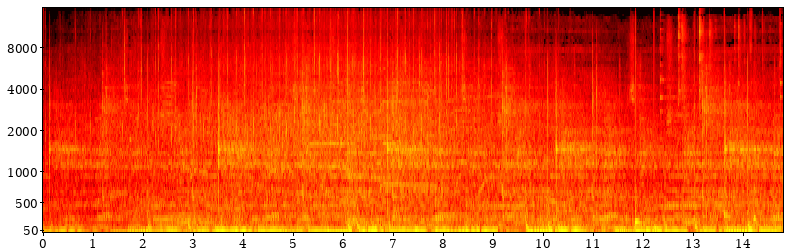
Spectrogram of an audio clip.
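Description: Fixed-media electroacoustic music: a steady deep bass beneath shifting pitched tones and scattered clicks, growing louder over the first few seconds.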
